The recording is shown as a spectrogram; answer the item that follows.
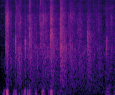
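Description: A faint run of irregular clicks and taps, about ten in two seconds.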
